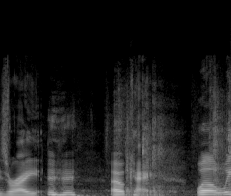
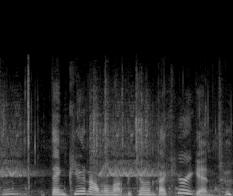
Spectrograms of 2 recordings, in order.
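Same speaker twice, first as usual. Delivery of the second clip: careful, proper speech with country twang scrubbed out; 3 semitones higher, 4 dB quieter than usual. Retelling a reply to a cashier who asked to hear the accent: least country accent she could. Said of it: "She said it with her most uncountry twang she could".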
